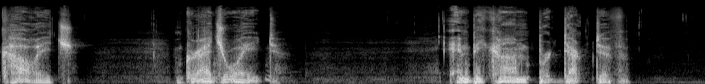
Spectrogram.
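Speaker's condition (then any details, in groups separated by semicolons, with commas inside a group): Throat cancer survivor; raspy voice, speaks a little differently, voice probably hard to listen to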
